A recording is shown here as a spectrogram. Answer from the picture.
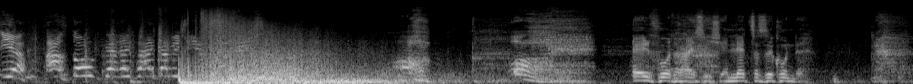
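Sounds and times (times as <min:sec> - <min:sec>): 
speech: 0:00.1 - 0:02.6, 0:05.2 - 0:08.9
deep loud explosion rumble: 0:01.8 - 0:05.1
person gasping or groaning: 0:04.0 - 0:06.0.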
